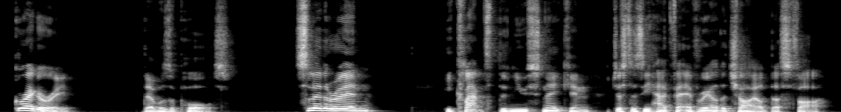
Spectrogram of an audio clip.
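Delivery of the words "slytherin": high, ringing announcement of the house; Sorting Hat call. A narrator's reading. The hat calling out the new student's house.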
